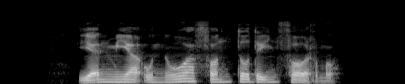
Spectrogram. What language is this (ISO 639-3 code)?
epo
